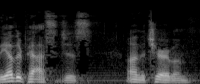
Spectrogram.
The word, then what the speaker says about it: cherubim: And we say cherub, we're talking about one, but we say cherubim, in the Hebrew, you pronounce like the im, I am. It's a plural. We have the S at the end of our words, they have I am.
